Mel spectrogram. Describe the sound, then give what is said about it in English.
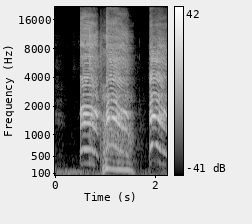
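Three harsh, loud caws come from a crow living around a house. Each is a rasping call about half a second long, separated by short silences, with no voices. “So we got a crow call because we have a crow as a friend named Frank.”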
